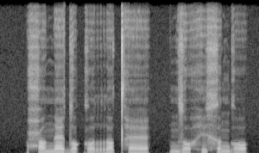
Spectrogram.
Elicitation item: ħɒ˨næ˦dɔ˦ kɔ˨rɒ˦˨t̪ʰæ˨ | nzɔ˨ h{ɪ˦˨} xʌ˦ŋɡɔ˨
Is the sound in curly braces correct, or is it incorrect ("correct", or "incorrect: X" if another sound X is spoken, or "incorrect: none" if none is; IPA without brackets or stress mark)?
incorrect: ɪ˦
